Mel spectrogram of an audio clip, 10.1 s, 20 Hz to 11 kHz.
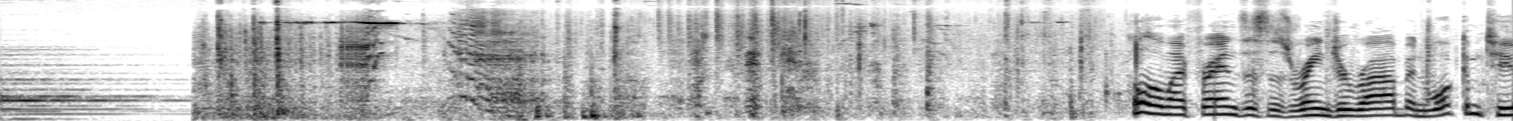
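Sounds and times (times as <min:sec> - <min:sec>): dogs whining and yelping: 0:01.9 - 0:07.4.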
